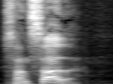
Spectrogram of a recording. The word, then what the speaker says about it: сансара: Сансара, там ее можно произносить и через М, и через Н по-русски, потому что в середине сонорная, согласная, сансара. Сансара в переводе с санскрита – это блуждание.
